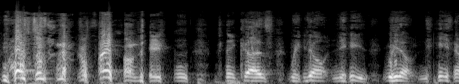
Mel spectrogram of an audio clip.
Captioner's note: laughing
